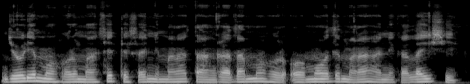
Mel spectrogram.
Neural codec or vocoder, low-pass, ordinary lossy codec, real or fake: vocoder, 44.1 kHz, 128 mel bands, Pupu-Vocoder; none; none; fake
